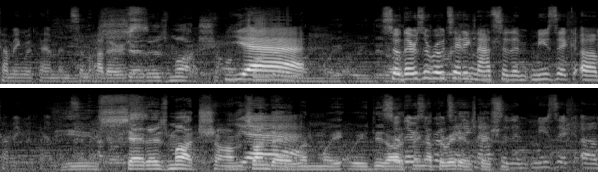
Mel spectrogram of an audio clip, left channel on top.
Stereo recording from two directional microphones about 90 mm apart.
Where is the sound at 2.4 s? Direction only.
30° left (ahead or behind).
